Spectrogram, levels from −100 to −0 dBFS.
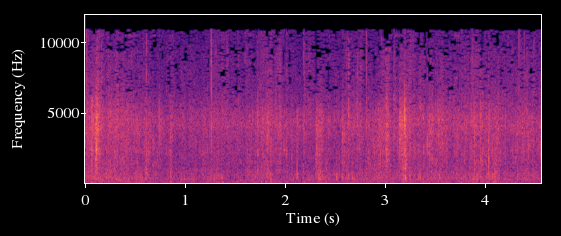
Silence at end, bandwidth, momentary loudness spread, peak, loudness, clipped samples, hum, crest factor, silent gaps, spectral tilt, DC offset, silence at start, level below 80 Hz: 0 s; 11.5 kHz; 8 LU; -4 dBFS; -32 LUFS; under 0.1%; none; 28 dB; none; -1.5 dB/octave; under 0.1%; 0 s; -56 dBFS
